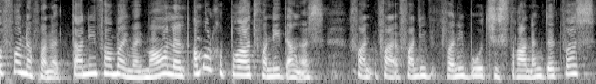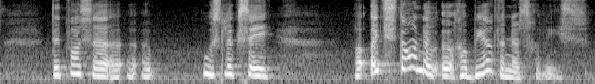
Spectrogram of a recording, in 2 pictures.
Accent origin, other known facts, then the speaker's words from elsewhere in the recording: Doringbaai, Western Cape, South Africa; also born or lived in Lambert's Bay; en ek het nie groot geword in die area nie. Ek het op Doringbaai en Lammelsbaai groot geword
